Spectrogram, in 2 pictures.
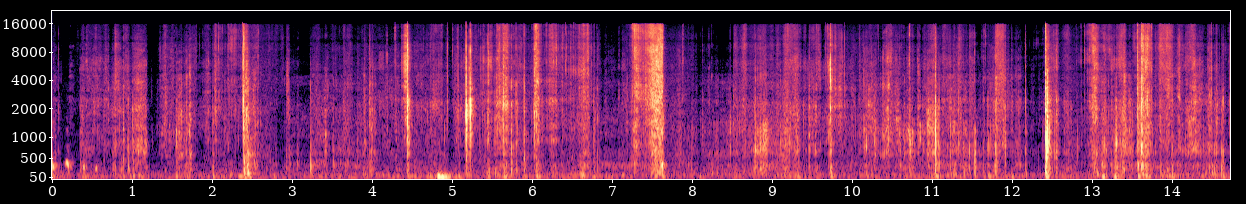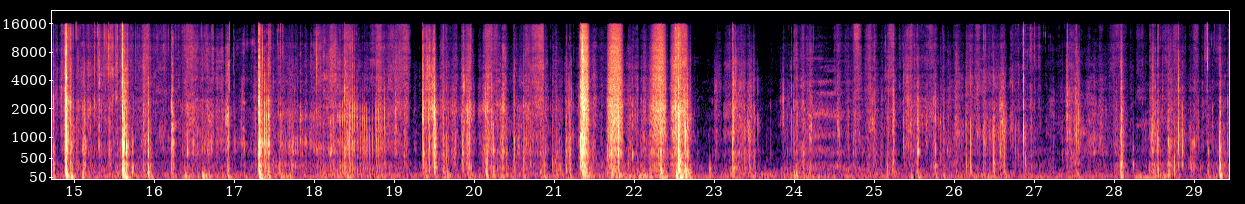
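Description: Cardboard packaging being torn open by hand: a long run of irregular ripping sounds of tearing card, some short and sharp, others drawn out.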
